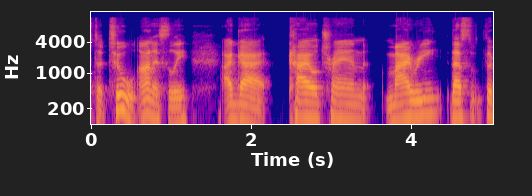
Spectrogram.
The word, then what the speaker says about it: Kyle Tran Myhre: I got Kyle Tran Myhre. That's the correct pronunciation, right?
